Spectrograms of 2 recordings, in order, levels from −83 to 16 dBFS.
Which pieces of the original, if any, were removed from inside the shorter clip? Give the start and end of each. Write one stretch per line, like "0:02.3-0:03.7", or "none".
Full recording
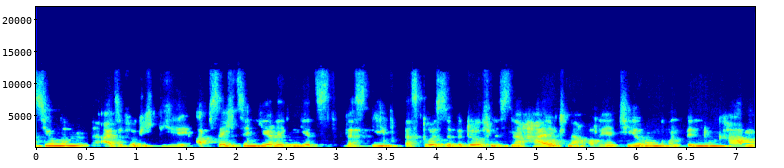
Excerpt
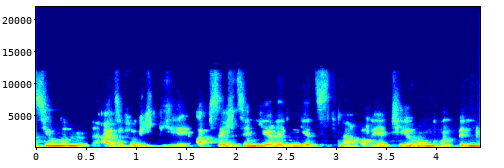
0:03.0-0:05.3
